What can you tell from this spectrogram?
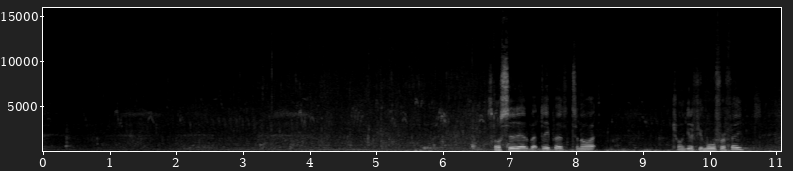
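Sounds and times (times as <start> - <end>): lake water lapping: 0.0 - 11.0.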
